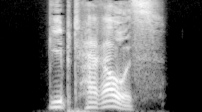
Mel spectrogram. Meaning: third-person singular present of herausgeben
- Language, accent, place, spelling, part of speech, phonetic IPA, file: German, Germany, Berlin, gibt heraus, verb, [ˌɡiːpt hɛˈʁaʊ̯s], De-gibt heraus.ogg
